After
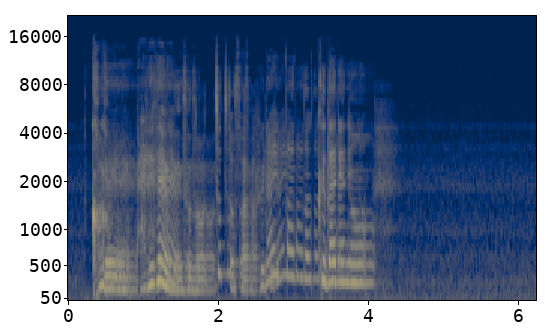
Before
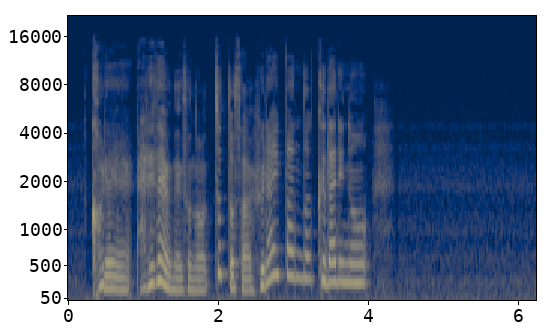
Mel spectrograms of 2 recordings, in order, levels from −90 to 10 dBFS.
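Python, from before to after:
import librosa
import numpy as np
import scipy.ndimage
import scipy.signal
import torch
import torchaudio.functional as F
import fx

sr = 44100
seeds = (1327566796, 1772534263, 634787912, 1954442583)

y = fx.level_steps(x, sr, step_db=10, at=(1.91, 3.2))
y = y + 10.0 ** (-8.5 / 20.0) * np.pad(y, (int(125 * sr / 1000.0), 0))[:len(y)]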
